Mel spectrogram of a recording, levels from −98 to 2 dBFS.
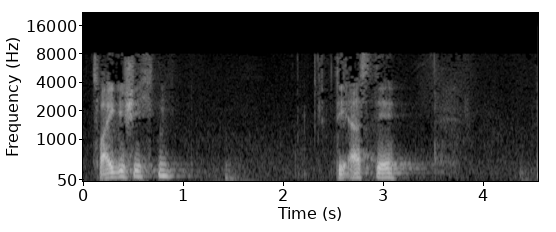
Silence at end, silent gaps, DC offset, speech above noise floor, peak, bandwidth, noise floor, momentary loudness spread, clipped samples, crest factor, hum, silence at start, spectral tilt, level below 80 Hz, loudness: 1.25 s; none; under 0.1%; 37 dB; -12 dBFS; 8.6 kHz; -68 dBFS; 14 LU; under 0.1%; 24 dB; none; 0.1 s; -5.5 dB/octave; -62 dBFS; -32 LUFS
